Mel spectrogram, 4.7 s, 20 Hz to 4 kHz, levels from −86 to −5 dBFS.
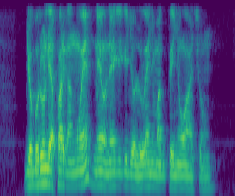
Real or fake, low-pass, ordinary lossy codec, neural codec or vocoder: real; 3.6 kHz; AAC, 24 kbps; none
